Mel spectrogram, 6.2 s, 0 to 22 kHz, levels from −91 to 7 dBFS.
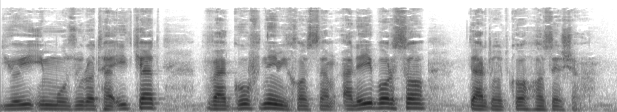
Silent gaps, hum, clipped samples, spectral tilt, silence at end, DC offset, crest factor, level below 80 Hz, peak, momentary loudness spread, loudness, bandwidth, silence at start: none; none; under 0.1%; -6 dB/octave; 0.25 s; under 0.1%; 16 dB; -52 dBFS; 0 dBFS; 9 LU; -16 LUFS; 16.5 kHz; 0 s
